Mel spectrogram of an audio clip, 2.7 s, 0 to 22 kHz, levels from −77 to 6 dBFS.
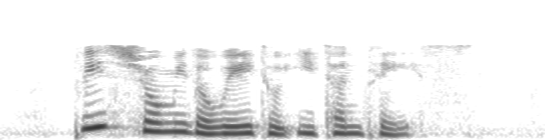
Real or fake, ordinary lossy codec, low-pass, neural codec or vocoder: real; MP3, 24 kbps; 7.2 kHz; none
